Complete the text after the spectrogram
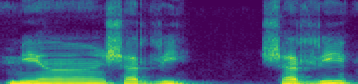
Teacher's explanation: حرف را باریک خوانده می شود به سببی که با کسره آمده است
